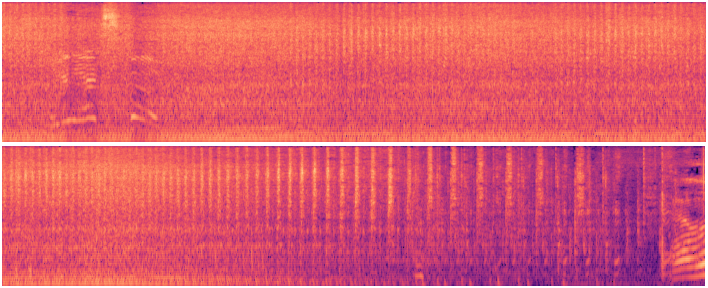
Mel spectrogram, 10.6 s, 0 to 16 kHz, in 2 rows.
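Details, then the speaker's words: Toro Recycler 22-inch push mower, Briggs & Stratton 190cc, running while AMSOIL Power Foam saturates the carburetor: steady running, then pitch sags and the beat slows and stumbles until it nearly dies, bogged out by the cleaner. "right, so just get a couple shots of it in there, and then I just completely saturate it and let it bog out."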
